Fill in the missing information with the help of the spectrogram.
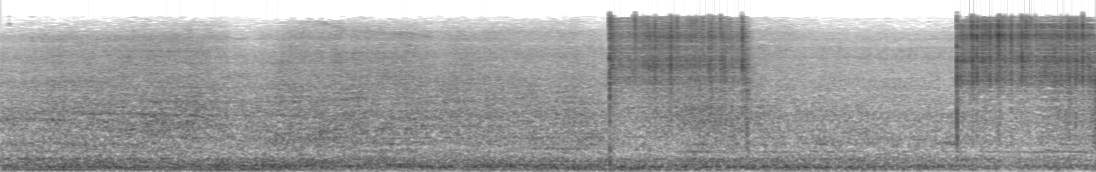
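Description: Arc (stick) welding: two short bursts of the electrode arc, each about a second long, about halfway through and again near the end, laying short tack welds on steel. A steady low hum runs underneath.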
